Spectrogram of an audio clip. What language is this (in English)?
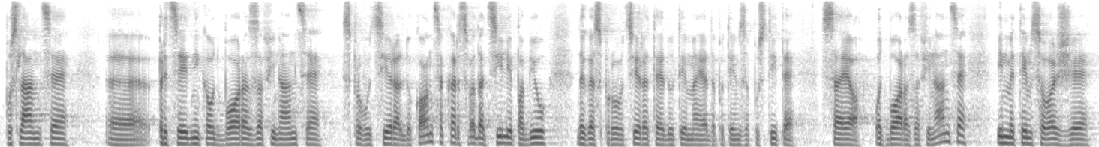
Slovenian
